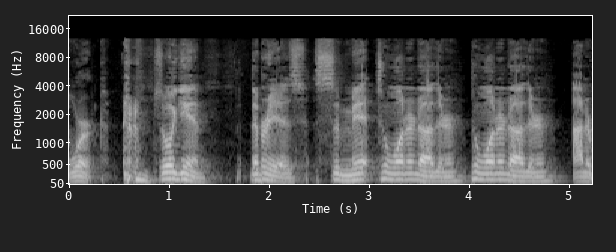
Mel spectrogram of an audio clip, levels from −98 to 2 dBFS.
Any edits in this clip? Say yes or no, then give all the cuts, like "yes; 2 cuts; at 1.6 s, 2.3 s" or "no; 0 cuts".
yes; 2 cuts; at 1.9 s, 4.0 s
